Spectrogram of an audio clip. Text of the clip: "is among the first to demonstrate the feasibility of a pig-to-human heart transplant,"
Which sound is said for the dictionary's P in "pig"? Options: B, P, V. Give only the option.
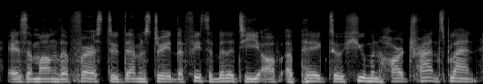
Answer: P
